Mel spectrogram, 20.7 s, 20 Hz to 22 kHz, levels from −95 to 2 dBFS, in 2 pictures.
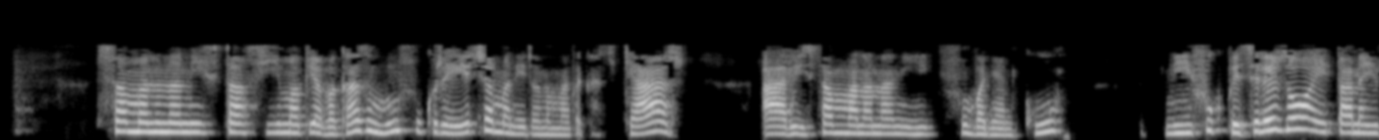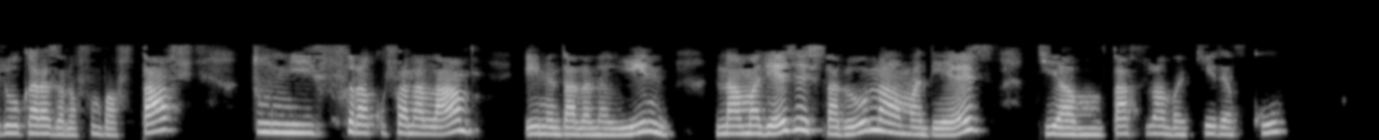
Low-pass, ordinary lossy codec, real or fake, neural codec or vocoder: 7.2 kHz; MP3, 24 kbps; fake; autoencoder, 48 kHz, 32 numbers a frame, DAC-VAE, trained on Japanese speech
